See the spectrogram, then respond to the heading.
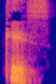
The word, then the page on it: kiss: British English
